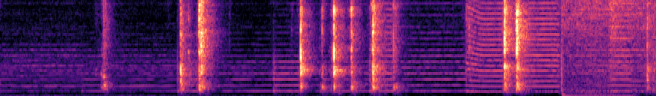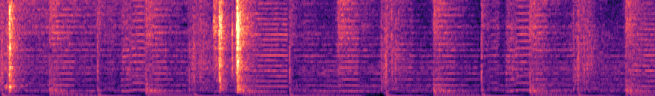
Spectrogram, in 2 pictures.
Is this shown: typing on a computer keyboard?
yes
